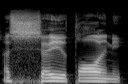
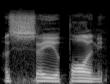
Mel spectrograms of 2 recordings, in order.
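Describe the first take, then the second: Both takes have the same delivery.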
